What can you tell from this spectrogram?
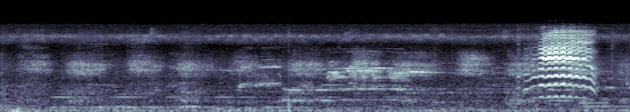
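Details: Goats bleating while waiting to be fed, a loud harmonic bleat standing out near the end after softer repeated calls and a steady high hum in the background.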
